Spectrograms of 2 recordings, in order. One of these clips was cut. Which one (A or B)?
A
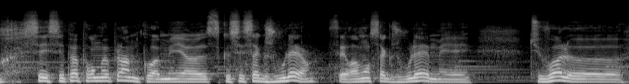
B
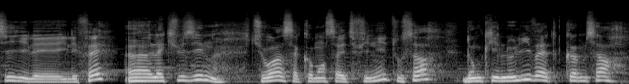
B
